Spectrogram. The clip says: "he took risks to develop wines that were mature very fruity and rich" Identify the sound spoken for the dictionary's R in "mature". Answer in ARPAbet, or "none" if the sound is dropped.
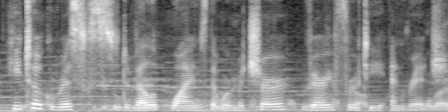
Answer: R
